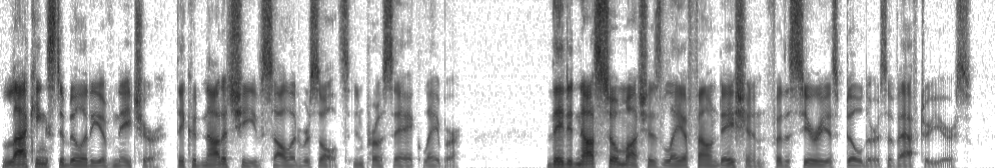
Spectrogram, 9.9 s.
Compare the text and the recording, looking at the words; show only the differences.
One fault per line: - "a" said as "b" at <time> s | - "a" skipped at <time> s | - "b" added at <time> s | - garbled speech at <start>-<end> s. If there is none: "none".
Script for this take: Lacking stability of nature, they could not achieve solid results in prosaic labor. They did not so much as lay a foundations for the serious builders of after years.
- "foundations" said as "foundation" at 6.9 s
